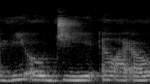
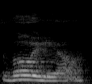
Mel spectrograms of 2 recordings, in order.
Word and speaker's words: voglio: not voglio uh it's volume like the word million in English it's very very similar so it's the e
